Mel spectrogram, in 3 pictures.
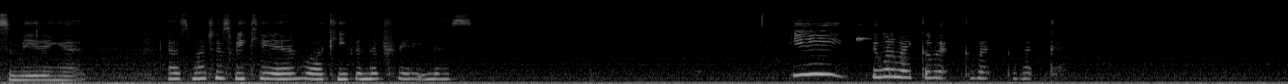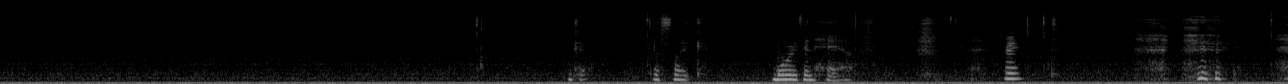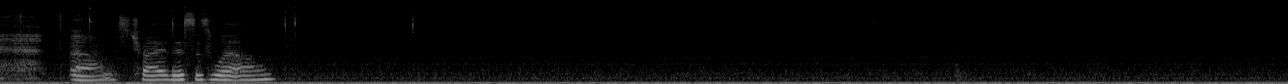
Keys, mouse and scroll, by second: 19.5-20.9 middle drag, 23.2-25.7 drag, 28.8-31.9 drag.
